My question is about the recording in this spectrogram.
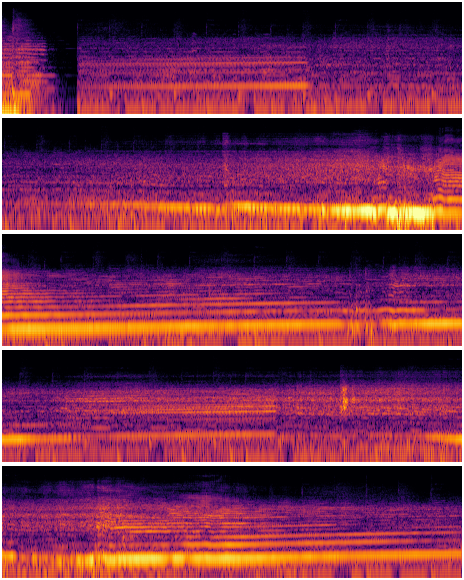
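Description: Rally car engine at full effort on a stage, its pitch falling, climbing and dipping with the car's speed and gear changes, loudest about eight to nine seconds in.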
